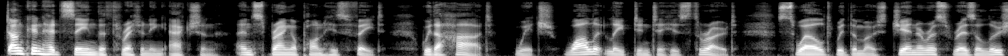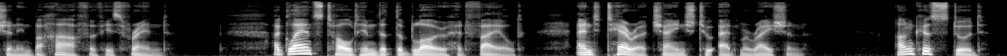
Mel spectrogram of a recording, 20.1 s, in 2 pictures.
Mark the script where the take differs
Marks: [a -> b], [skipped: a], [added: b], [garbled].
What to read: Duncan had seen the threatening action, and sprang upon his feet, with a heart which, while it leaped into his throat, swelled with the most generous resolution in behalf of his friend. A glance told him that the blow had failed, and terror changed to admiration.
Duncan had seen the threatening action, and sprang upon his feet, with a heart which, while it leaped into his throat, swelled with the most generous resolution in behalf of his friend. A glance told him that the blow had failed, and terror changed to admiration. [added: Uncas stood]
